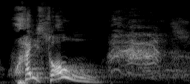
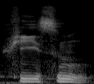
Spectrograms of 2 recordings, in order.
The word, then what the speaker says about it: 휘승: Hey, 화이송! 화이송! 발음을 못해요. 아니요, 휘승.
